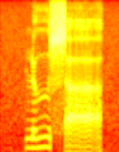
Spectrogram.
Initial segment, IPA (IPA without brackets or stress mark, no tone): ɳ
